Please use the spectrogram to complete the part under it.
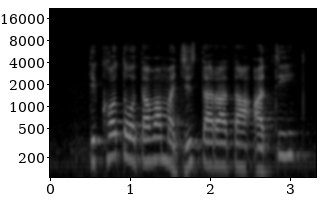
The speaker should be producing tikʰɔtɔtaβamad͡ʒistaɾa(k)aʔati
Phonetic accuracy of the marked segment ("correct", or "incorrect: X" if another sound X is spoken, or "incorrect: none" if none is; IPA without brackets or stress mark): incorrect: t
